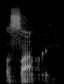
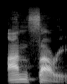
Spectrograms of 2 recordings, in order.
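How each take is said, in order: First: No n sound comes before the s. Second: An n sound comes before the s. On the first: The speaker calls it wrong. "not Asari" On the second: The speaker calls it right. "Ansari, not Asari"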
